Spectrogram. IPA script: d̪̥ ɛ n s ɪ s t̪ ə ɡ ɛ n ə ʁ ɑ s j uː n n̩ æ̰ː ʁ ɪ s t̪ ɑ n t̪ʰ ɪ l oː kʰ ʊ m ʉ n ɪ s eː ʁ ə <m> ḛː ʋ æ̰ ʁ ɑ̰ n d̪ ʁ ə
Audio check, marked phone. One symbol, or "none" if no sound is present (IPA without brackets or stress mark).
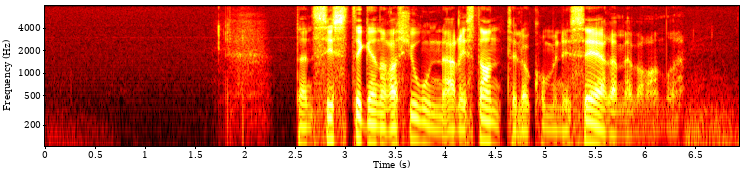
m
